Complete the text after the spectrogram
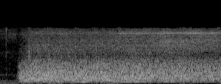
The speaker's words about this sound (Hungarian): Ez a Q400-as. A pilóták szerint a Malév flotta a legrondább repülője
